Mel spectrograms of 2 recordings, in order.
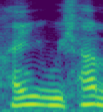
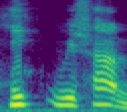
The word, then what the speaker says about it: Hikvision: D1 นะ ครับ 1080p ผม อ่าน ว่า H Vision มา ตลอด เลย นะ จริง ๆ เา อ่าน ว่า Hick Vision นะ ครับ ความ ละเอียด ค่อน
